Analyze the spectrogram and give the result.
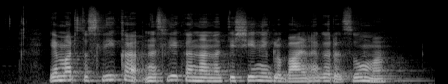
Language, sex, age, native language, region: Slovenian, female, 50-59, Slovenian, Posavska region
